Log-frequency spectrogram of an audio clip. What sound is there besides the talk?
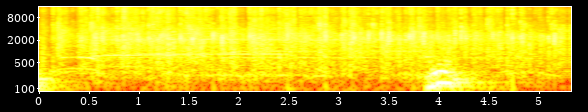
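audience applauding and cheering for God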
